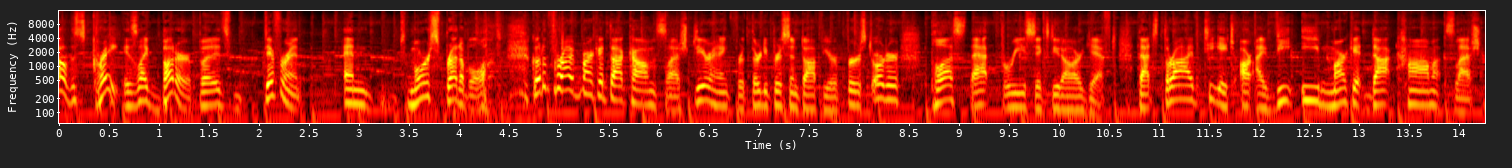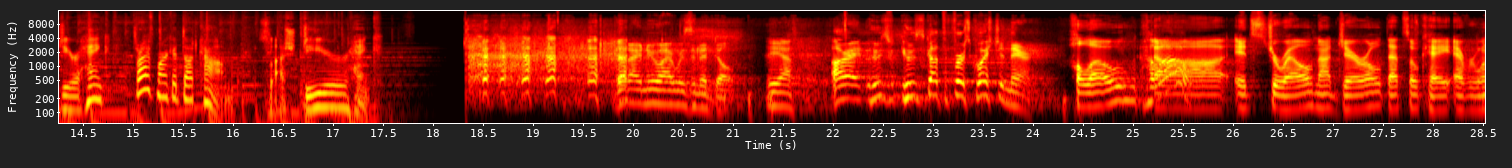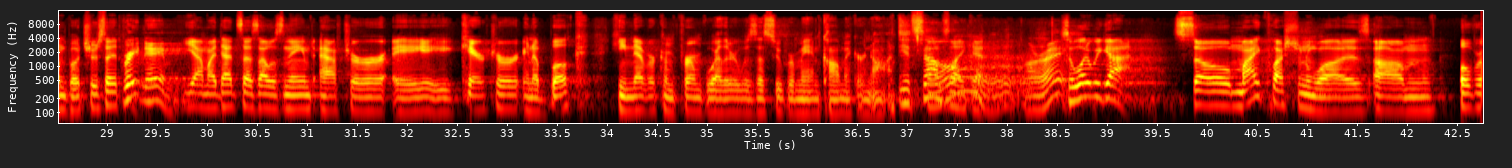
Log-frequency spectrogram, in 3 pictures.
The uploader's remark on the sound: Live From St. Petersburg, FL!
